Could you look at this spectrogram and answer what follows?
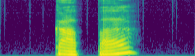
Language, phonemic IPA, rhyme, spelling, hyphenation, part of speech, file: Portuguese, /ˈka.pɐ/, -apɐ, capa, ca‧pa, noun / verb, Pt capa.ogg
- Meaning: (noun) 1. cloak; cape (long outer garment worn over the shoulders covering the back) 2. cover (front and back of a book or magazine) 3. the front cover or front page of a publication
